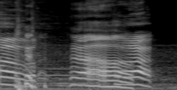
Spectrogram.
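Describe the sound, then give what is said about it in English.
A woman's big, loud yawn as she stretches at her desk in an empty cubicle office: a short voiced start, then a long, drawn-out groaning tone that trails off, heard alone. “She let out a big, loud yawn”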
